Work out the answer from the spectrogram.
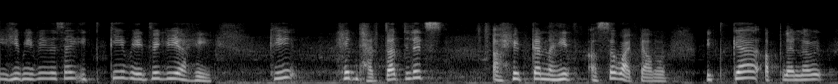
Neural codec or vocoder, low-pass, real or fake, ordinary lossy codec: codec, 16 kHz, 1.1 kbps, Voila-Tokenizer; 7.2 kHz; fake; none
